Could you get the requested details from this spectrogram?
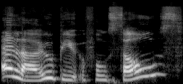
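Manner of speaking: put-on, loud, sing-song, swooping London accent. Saying the greeting she typed in the chat earlier, in a london accent. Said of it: "My London accent".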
